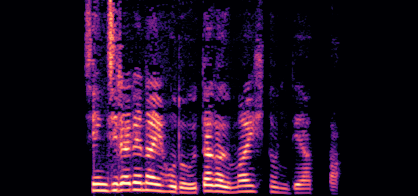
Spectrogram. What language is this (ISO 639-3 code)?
jpn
